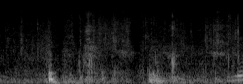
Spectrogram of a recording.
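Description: Two dull thuds about a second apart: punches landing during ground fighting, over a low steady background hum.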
